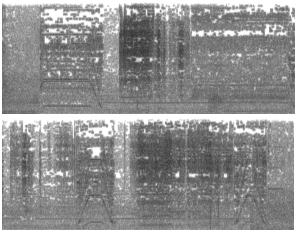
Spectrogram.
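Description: An LCC Transfer It DTF printer runs a head-clean cycle, with steady mechanical whirring, a constant electrical hum, and repeated sweeping motor tones as the carriage moves back and forth. A brief louder clunk comes near the end.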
